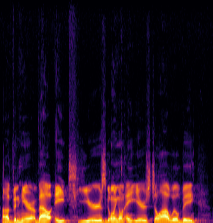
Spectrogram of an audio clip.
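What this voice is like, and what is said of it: North Carolina accent. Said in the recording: “The accent is from North Carolina.”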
